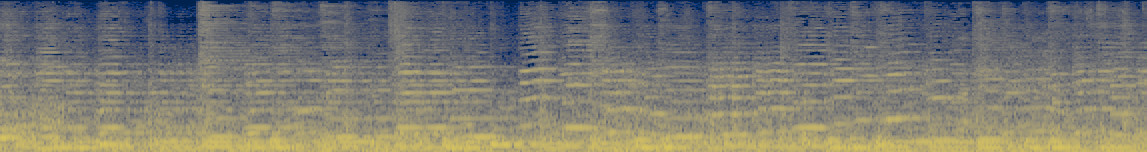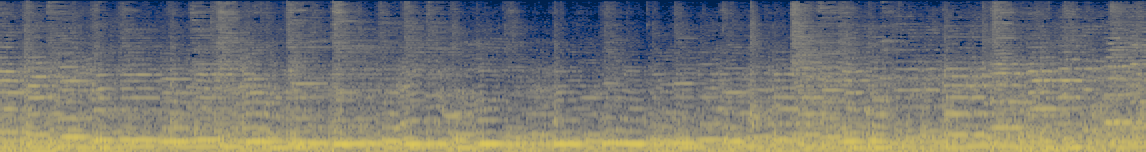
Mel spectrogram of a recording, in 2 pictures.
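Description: Live band playing an instrumental passage: bowed violin lead over guitar, electric bass and congas.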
